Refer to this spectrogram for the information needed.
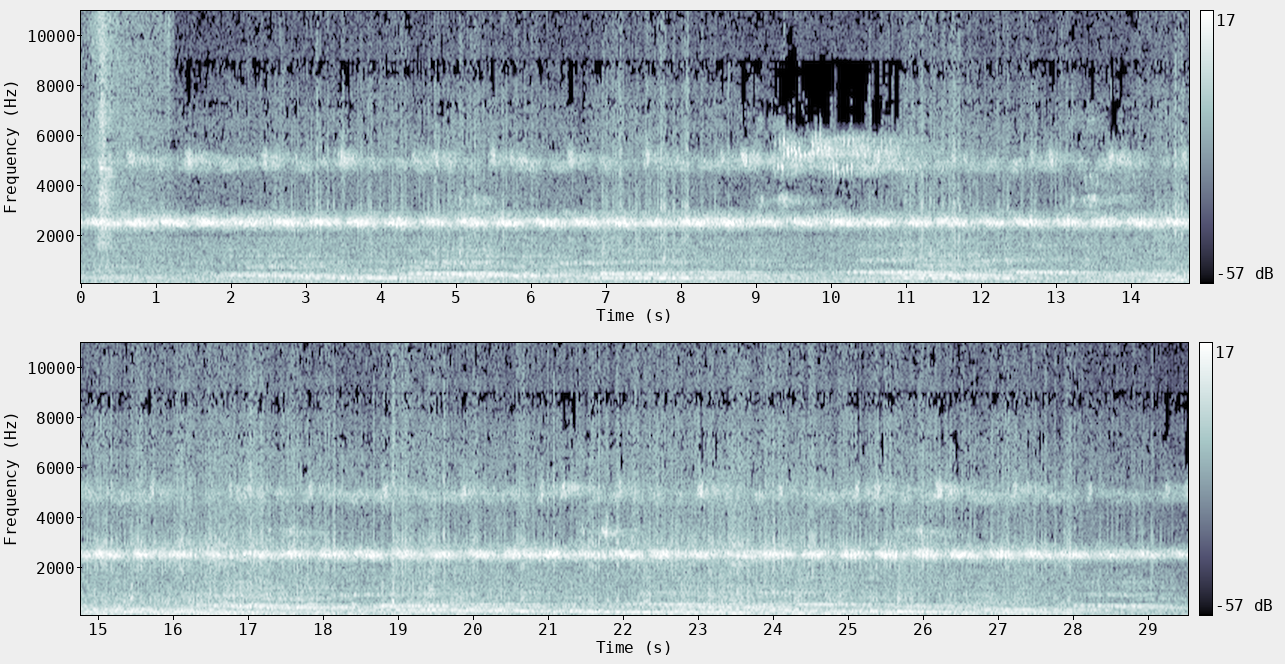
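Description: Outdoor forest ambience dominated by a steady, high-pitched chorus of crickets and insects, with a soft, shifting wash of lower rustling and murmuring sounds underneath; no one speaks.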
